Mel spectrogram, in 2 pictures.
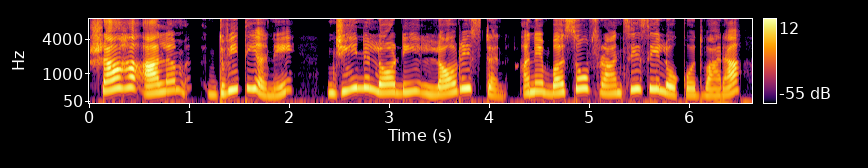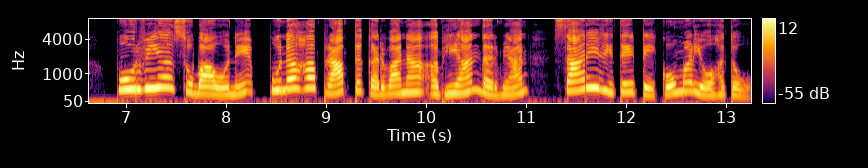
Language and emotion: Gujarati, neutral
